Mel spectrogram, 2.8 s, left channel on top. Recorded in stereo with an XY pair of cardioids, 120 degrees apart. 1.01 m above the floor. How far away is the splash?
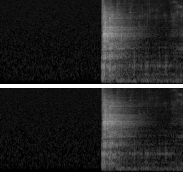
About 0.6 m.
